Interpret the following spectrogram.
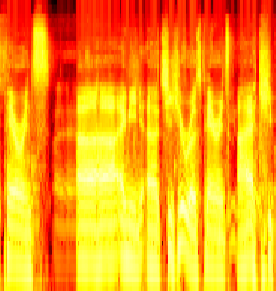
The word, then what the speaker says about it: Chihiro: So at 9 minutes, Chisato's parents, Chihiro's parents, I keep saying her name wrong.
